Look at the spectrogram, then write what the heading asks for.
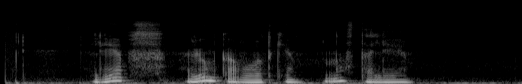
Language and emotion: Russian, sad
